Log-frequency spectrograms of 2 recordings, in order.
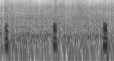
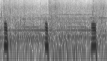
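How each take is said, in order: Both takes have the same delivery.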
